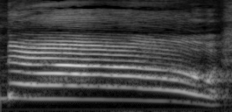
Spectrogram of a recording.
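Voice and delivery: drawn-out, high, loud mock "no"; hammed-up heroic yell; dramatic cry. Guy throwing himself before the axe, mock heroic cry. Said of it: "throws himself in the way, going".

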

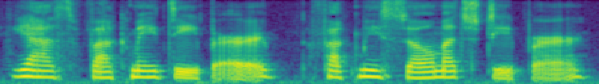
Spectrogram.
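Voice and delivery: soft, unhurried and mismatched to the words; deliberately underplay it, quiet and leisurely; too-slow pace. Shown as a demonstration. Showing the wrong pace for an intense moment, slow. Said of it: "I'm talking at this pace".

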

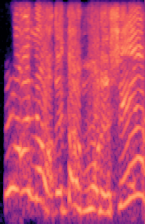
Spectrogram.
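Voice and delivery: high, whiny Ben protest; indignant companion. Acted. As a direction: whine it like a sulking companion. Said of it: "I'll be Ben storming off".

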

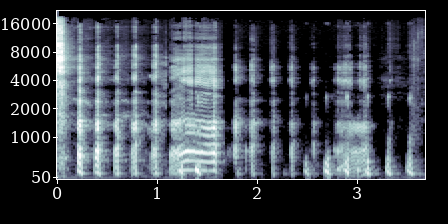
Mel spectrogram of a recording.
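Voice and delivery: long high laughing fit; helpless laughter. Real, not acted. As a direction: crack up at a rude punchline. Laughing at the punchline.

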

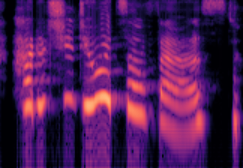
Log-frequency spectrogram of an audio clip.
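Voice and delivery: very high, incredulous mock whine; imitating a distressed, disbelieving cry; mock wail. Retold wail of struggling teammate.

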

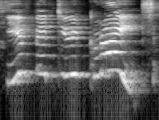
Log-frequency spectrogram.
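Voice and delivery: slow, high, put-on British praise; hammed-up London accent, drawn out; mock British accent. Co-host praises her partner in a mock British accent. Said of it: "practicing my London accent".

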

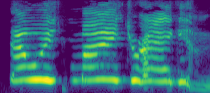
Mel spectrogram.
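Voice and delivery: high, slow mock protest; Baela. Host imitates Baela claiming her dragon, mock outrage.

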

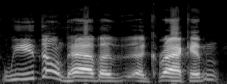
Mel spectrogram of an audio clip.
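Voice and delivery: loud, slow mock Finnish accent; bad Finnish accent, drawn out. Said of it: "That was the worst".

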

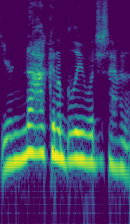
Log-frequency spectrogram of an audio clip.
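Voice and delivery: excited rush. Retold or imitated. Telling friends about the fall.

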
